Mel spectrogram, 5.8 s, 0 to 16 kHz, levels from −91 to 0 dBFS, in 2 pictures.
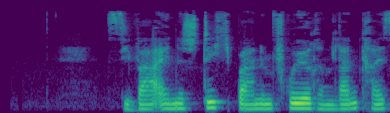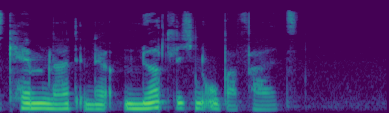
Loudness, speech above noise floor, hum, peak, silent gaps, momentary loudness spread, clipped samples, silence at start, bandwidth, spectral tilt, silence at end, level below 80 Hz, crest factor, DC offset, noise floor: -27 LUFS; 45 dB; none; -10 dBFS; none; 20 LU; under 0.1%; 0.8 s; 11 kHz; -6 dB/octave; 0.7 s; -76 dBFS; 18 dB; under 0.1%; -72 dBFS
